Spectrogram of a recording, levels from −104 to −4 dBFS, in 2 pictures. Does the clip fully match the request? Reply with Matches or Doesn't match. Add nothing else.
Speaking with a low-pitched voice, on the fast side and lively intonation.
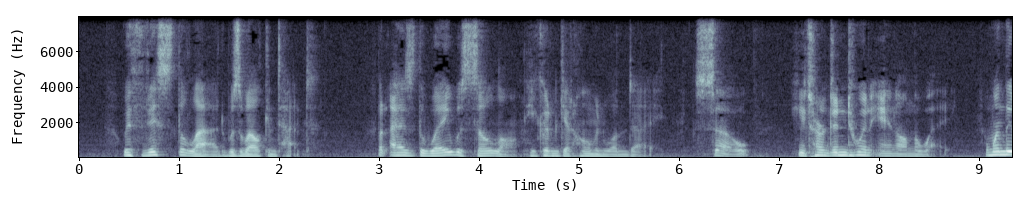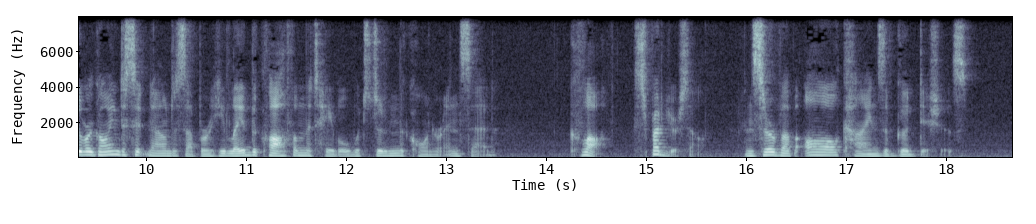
Matches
